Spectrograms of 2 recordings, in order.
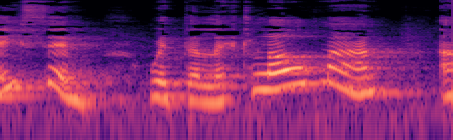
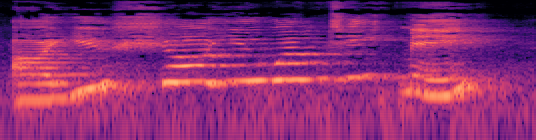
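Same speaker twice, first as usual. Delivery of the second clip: high, doubtful cookie voice; gingerbread man voice; 11 semitones higher than usual. Acted. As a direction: ask warily, up high.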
